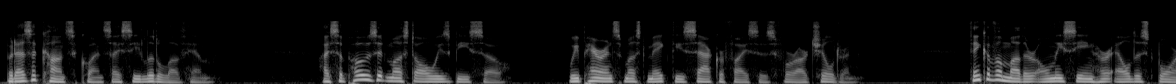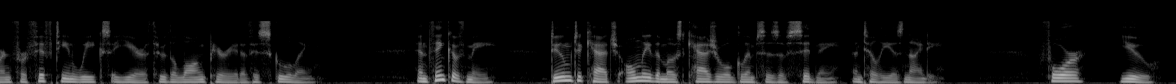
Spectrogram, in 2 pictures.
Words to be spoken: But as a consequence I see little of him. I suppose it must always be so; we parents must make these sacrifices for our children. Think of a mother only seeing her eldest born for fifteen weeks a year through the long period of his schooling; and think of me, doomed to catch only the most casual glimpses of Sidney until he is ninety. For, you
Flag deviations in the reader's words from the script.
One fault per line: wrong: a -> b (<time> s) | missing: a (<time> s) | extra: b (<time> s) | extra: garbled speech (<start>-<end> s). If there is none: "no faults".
no faults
